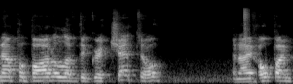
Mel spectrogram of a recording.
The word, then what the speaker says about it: Grechetto: a bottle of the grechetto and i hope i'm pronouncing that correct great say that again c c h in italian is like so great and and this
